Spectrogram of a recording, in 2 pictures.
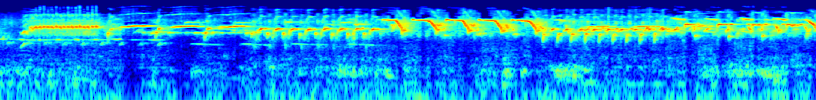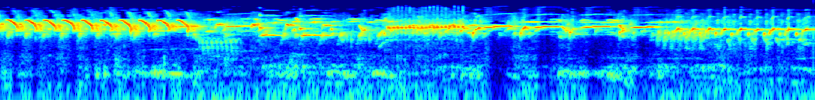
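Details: Timbrado Español canary in continuous full song, high rolling trills and rapid repeated notes changing tempo, with brief sharp clicks, loud and unbroken throughout.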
